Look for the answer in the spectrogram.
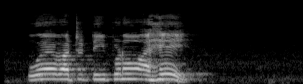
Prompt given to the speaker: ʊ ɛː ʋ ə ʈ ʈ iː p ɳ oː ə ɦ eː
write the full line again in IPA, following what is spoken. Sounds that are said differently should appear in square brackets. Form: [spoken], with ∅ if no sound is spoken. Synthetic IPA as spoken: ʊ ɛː ʋ ə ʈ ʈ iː p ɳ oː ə ɦ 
